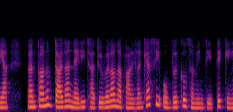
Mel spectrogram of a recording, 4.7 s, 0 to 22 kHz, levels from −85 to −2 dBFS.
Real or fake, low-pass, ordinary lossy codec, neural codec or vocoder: fake; 5.4 kHz; none; codec, 16 kHz, 0.2 kbps, FocalCodec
